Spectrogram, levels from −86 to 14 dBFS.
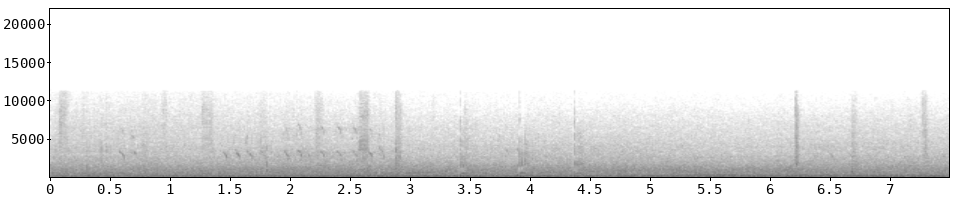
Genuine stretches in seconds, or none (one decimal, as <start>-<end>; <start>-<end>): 0.0-7.5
